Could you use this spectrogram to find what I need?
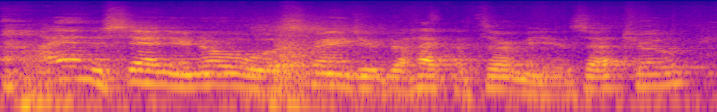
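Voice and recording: With audible room echo, a man of medium pitch speaks at a moderate pace, his pitch swinging widely.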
